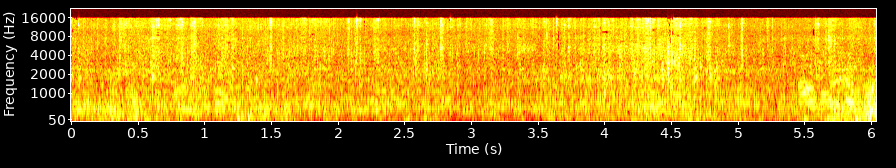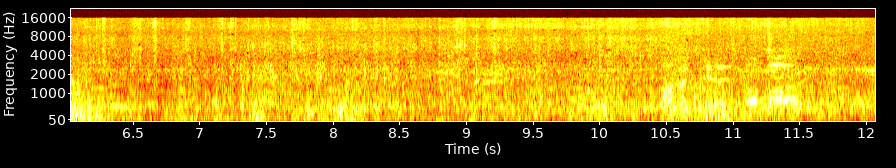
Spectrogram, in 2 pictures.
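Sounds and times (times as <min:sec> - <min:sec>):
faint voices of people: 0:00.0 - 0:12.0
wind buffeting microphone: 0:00.0 - 0:12.0.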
